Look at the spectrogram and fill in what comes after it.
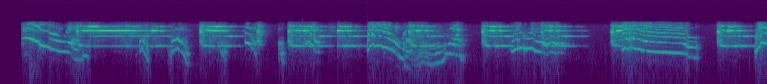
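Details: Pet dog howling along to an air horn app indoors, long wavering howls that slide up then fall, broken by short pauses, alternating with steady flat blasts of the horn.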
